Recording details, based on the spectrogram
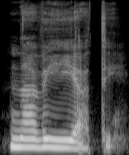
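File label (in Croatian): "navijati", Hrvatski; mreznik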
